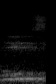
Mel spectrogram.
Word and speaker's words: lux: domine, the et lux, it's a much rounder U sound in the French Latin. So et lux, you can think about it as a U with an umlaut, or L-E-W-K-S, if that helps you as well.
